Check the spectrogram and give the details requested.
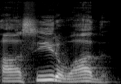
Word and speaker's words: आशीर्वाद: आशीर्वाद, शुद्ध उच्चारण है आशीर्वाद।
